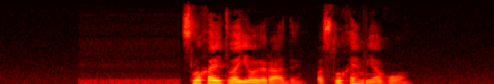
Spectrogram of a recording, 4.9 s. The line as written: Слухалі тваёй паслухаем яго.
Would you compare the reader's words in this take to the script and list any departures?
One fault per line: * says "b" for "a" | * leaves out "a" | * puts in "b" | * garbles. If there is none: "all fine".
* puts in "рады"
